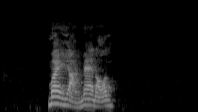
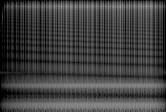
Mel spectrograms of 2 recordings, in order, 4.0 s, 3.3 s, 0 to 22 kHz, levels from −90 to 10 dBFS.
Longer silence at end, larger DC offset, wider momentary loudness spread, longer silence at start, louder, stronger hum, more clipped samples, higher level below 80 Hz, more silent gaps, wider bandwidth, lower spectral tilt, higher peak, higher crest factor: first, 1.7 s vs 0.05 s; neither; about the same, 11 LU vs 10 LU; first, 0.95 s vs 0.2 s; second, -31 LUFS vs -24 LUFS; neither; neither; second, -76 dBFS vs -56 dBFS; neither; second, 11 kHz vs over 20 kHz; first, -5 dB/octave vs -3 dB/octave; second, -12 dBFS vs 0 dBFS; about the same, 24 dB vs 28 dB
